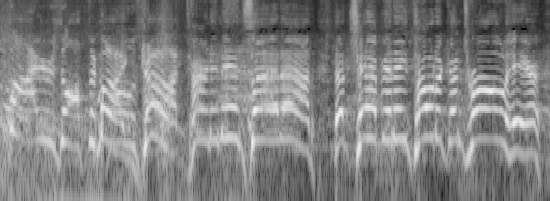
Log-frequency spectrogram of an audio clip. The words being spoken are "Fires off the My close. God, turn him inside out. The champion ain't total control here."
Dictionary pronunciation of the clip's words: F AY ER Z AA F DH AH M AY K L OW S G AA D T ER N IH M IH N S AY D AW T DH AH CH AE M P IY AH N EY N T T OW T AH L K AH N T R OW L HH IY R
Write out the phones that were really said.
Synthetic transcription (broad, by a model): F AY ER Z AA F DH AH M AY G AA D T ER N IH M IH N S AY D AW T DH AH CH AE M P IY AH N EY T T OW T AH K AH N T R OW L HH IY R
